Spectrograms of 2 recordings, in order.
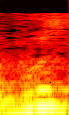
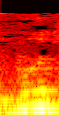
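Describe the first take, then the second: First: The word ends with a z sound. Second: The word ends with a d sound.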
